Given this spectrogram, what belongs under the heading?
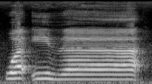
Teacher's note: ज़ा को खींचेंगे क्योंकि अलिफ मद्दा है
